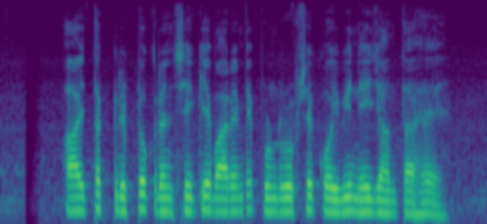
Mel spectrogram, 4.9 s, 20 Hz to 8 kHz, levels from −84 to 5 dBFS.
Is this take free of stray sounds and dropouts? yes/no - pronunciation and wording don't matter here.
no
